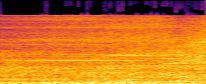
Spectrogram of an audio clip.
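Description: Loud rushing whoosh-and-rumble sound effect, like a jet passing, swelling and growing brighter towards the end.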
